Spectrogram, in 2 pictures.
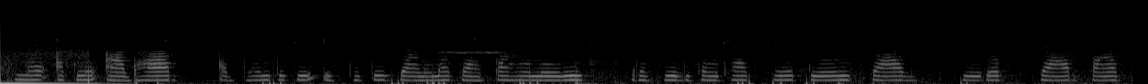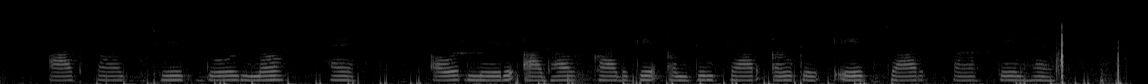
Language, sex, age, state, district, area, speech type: Hindi, female, 30-45, Uttar Pradesh, Ayodhya, rural, read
